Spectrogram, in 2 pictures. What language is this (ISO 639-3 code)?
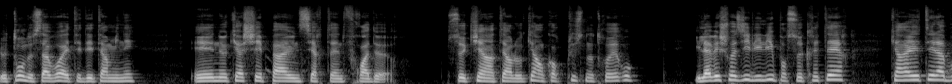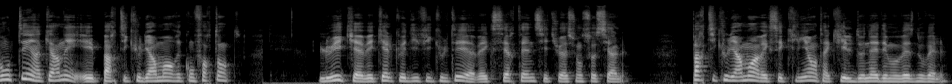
fra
